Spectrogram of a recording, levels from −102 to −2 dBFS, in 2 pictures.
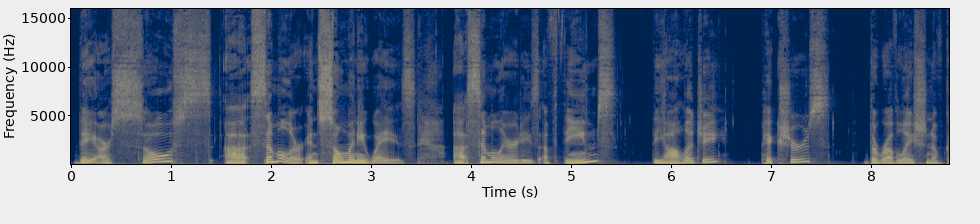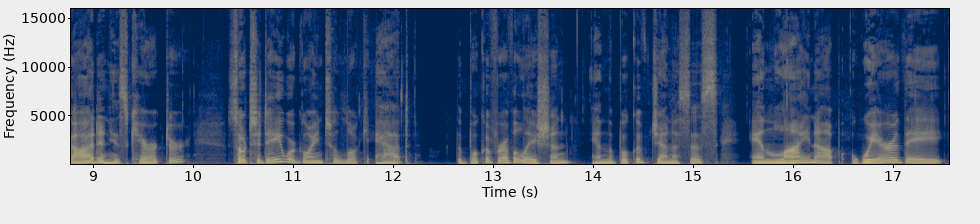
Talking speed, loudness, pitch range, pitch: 145 wpm, -30 LUFS, 170-225 Hz, 190 Hz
